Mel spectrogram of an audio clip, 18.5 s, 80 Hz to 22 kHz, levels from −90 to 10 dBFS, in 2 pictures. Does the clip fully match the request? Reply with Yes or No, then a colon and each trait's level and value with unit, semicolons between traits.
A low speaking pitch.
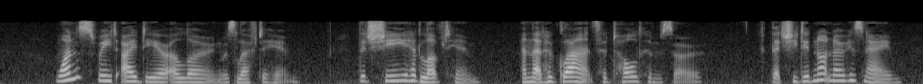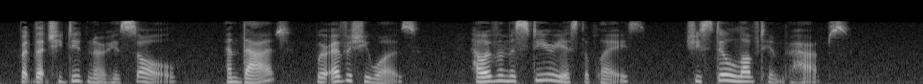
No: high, 215 Hz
